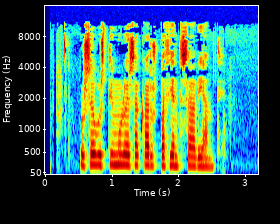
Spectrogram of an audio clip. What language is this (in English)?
Galician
